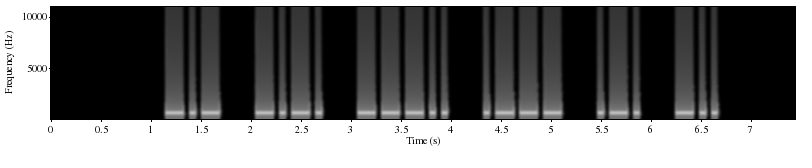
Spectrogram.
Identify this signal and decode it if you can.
Morse code, heard as a keyed tone, about 20 wpm, spaced as for 15 wpm, 700 Hz. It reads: KC8JRD
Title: 213 Lesson 34g - Number 8 - Call Signs 20wpm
